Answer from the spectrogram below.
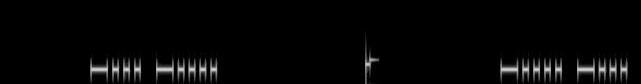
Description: Morse code, heard as a keyed tone, about 21 wpm, 700 Hz. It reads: B 6 6 B
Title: Single-Letter Single-Number 22wpm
